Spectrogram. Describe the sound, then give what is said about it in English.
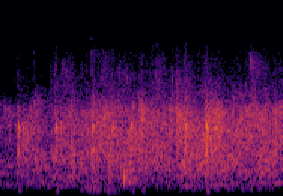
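An audience applauds for Tu Ciudad magazine during a speaker's introduction, a dense, even wash of many hands clapping at once with scattered sharper claps standing out, sustained at a fairly constant loudness throughout. “Give applause to Tu Ciudad.”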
